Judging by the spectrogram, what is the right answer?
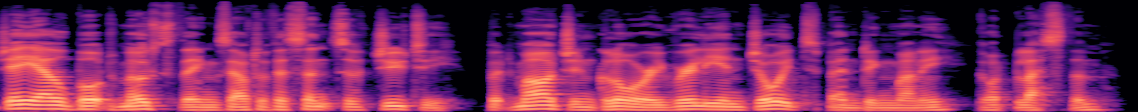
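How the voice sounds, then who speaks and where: A man's voice: fairly low pitch, normal speed. A man reading a short story aloud as scripted audiobook narration.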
